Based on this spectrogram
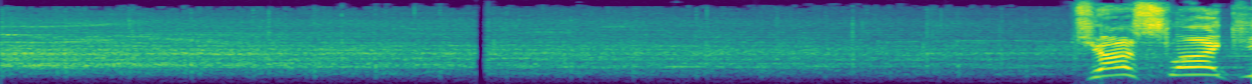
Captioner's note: applause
